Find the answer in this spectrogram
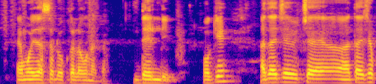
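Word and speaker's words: Delhi: हे जातो उच्चार जातो त्यामुळे एच हा सायलेंट येतो तिथ आपल्यासाठी तो सायलेंट आहे ठीक आहे दिल्ली दिल्ली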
